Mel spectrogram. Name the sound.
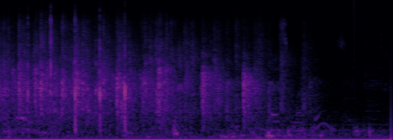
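audience applause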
